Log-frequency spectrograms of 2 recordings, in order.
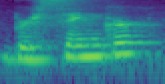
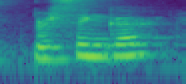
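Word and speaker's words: Brisingr: in the back and thought it was bringer which is not right it's brisinger um and it's actually I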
